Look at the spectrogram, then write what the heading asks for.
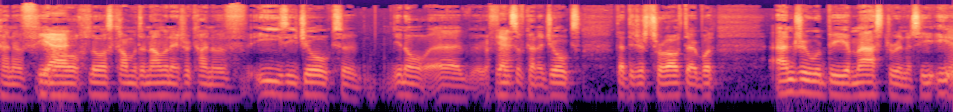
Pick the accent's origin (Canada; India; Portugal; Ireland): Ireland; I'm an Irish person that doesn't drink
